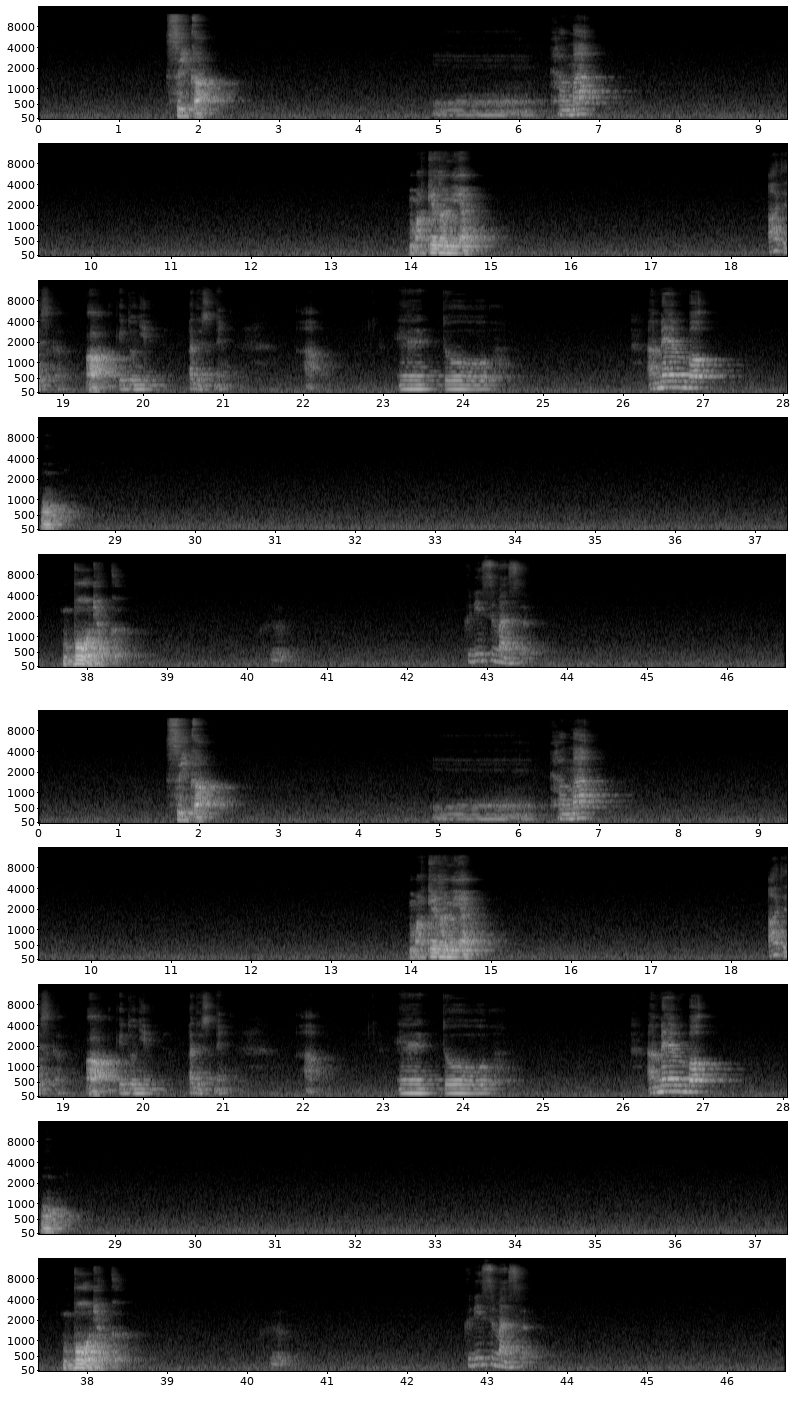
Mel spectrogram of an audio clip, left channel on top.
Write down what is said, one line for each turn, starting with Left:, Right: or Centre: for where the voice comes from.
Left: スイカ、
Right: えー、かま、
Left: マケドニア、
Right: あですか
Left: あ、
Right: マケドニア、あですね。あ、えーっと、アメンボ、
Left: お、暴力、
Right: く、クリスマス、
